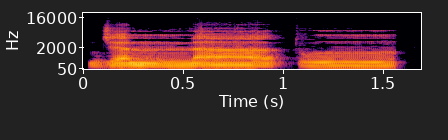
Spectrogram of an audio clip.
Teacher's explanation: تنوین کی آواز کو یہاں پر چھپا کر پڑھیں گے، تن نہیں پڑھیں گے، توں پڑھیں گے کیونکہ اخفا ہو رہا ہے۔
